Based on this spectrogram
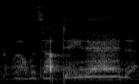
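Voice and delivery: hushed reveal, breathy and secret; dramatic whisper. Retold or imitated. Podcast host mimics a dramatic reveal in a hushed whisper. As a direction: whisper it like a TV cliffhanger. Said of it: "You're like".

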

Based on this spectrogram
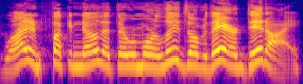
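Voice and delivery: mock the huffy customer; angry rant. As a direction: customer snaps back at the cashier.

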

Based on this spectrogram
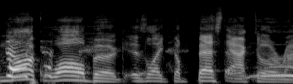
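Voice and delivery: put-on slow-starting Boston accent, R's dropped; secular Boston accent. Asked for secular Boston, mock accent with dropped R's. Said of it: "sounds like you can't pronounce R's".

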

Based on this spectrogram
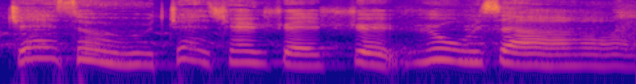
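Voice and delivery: loud, hammed-up Franco-Italian accent; mock foreign accent. Traveller evangelising the young woman, loud mock foreign accent. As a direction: bellow broken foreign English with dragged endings. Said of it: "I said".

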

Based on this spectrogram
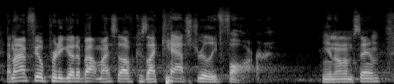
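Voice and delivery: normal talking voice

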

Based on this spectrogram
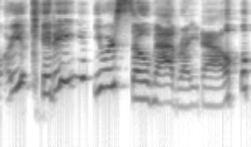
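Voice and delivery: loud, high-pitched mock outburst; mock disbelief. Arguing with herself about being mad, loudly incredulous. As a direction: call out your own denial, incredulous. Mocks own denial of anger.

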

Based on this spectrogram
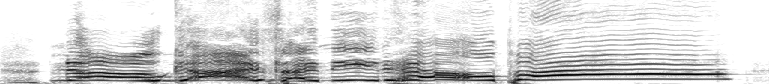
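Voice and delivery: very high cartoon cry for help; panicked shriek. A narrator's reading. Froggy swarmed by biting mosquitoes, high panicked wail. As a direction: squeal up into a mock scream.

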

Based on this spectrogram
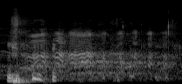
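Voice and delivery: high light chuckle; warm laugh. Real, not acted. Man laughing about his tenth year, high chuckle. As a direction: let the laugh out.

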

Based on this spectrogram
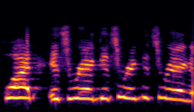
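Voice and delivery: high-pitched frantic outcry, imitating outraged fans; mock freaking out. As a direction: squeal it in exaggerated disbelief, like a panicking crowd. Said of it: "freaking out".

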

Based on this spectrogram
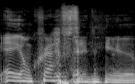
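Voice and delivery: hint of New York wiseguy; lightly voiced Brooklyn tough guy; New York accent. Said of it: "Scraeus was like".

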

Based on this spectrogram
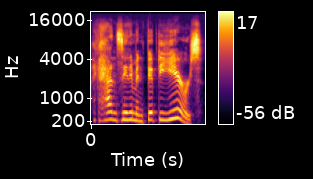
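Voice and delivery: breathless shock of seeing him again; wife at the door, gasping loudly in delight; gasping surprise. Retold or imitated. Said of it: "this is what I went".

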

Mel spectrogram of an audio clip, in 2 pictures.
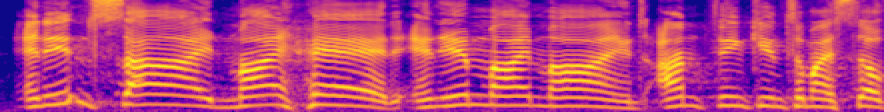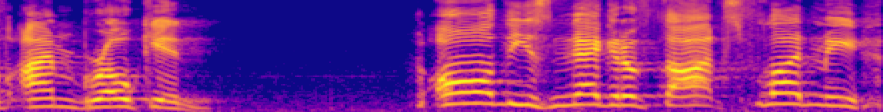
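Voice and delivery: loud, high, drawn-out preaching; impassioned preaching. Real, not acted. Preacher tells church his inner thoughts, anguished and loud.

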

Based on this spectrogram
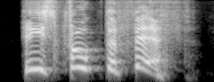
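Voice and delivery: very high squirrely proclamation. Acted. Player riffs on naming the character's father, squirrely voice. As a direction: pitch it way up, small squirrely boaster.

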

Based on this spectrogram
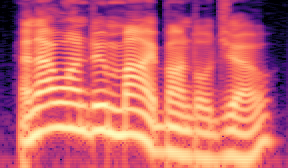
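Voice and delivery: put-on high, loud defiant old woman; cheeky old woman daring the others; bold charwoman. A narrator's reading. Charwoman voiced.

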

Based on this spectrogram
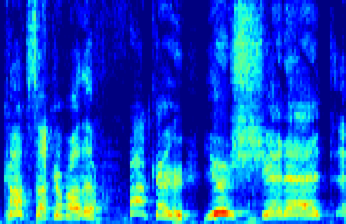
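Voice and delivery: high, loud mock scream; comic shrieked outburst; imitated pain cursing. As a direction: swear as if wax tore your hair out. Acting out waxing curses.

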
